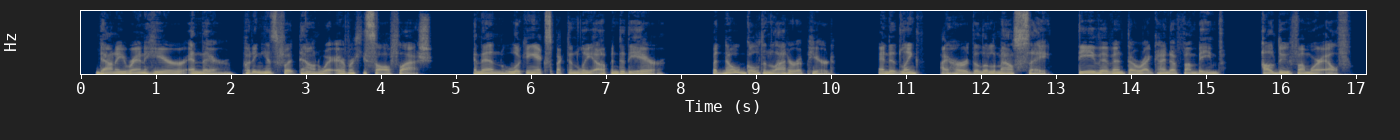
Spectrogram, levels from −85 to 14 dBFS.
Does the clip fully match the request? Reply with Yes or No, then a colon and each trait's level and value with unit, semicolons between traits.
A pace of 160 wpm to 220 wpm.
Yes: average, 165 wpm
